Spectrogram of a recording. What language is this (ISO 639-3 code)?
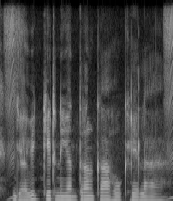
bho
